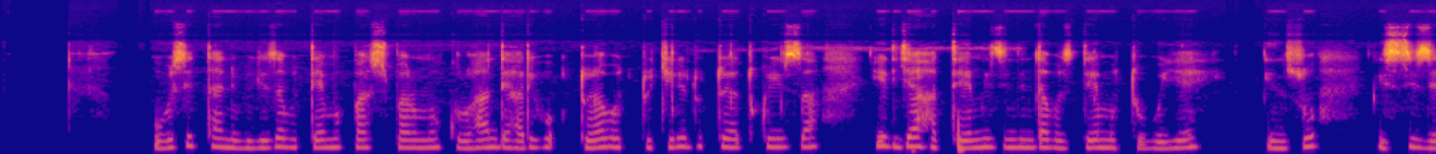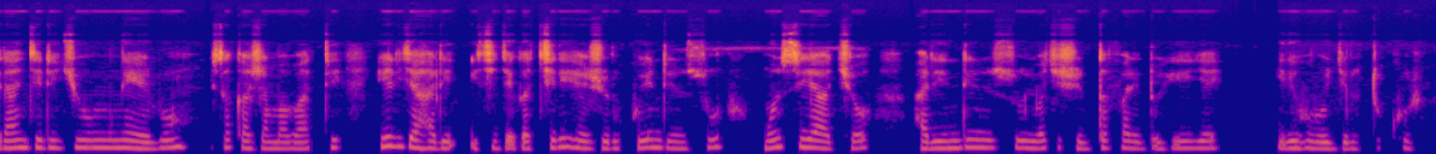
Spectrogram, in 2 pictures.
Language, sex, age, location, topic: Kinyarwanda, female, 25-35, Huye, finance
